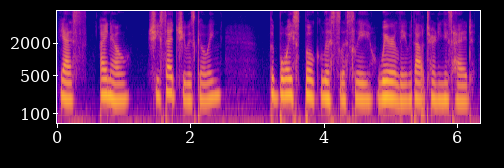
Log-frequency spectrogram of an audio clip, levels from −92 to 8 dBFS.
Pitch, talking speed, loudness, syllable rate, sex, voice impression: 195 Hz, 160 wpm, -19 LUFS, 4.8 syllables/s, female, feminine, adult-like, relaxed, bright, soft, clear, slightly raspy, cute, calm, elegant, lively, kind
